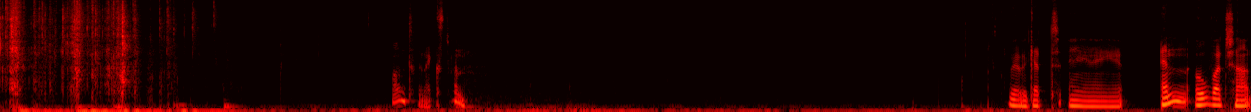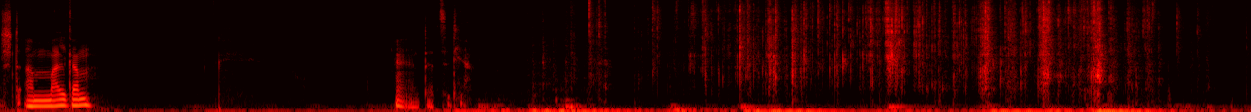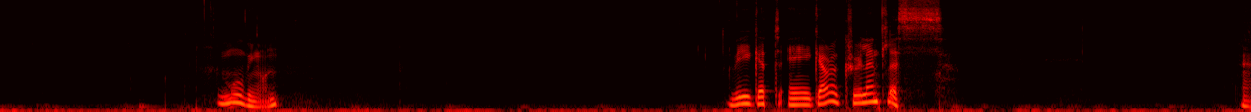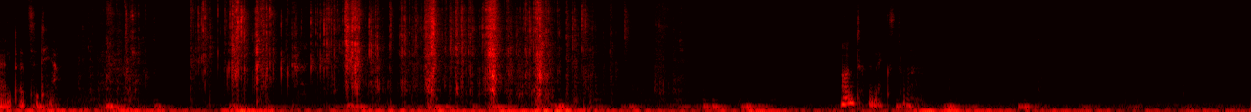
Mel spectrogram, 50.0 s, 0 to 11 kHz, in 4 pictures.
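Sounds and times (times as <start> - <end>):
foil wrapper crinkling and tearing: 0.0 - 2.2, 18.2 - 24.7, 38.3 - 44.3.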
